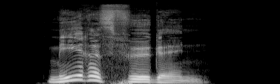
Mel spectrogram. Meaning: dative plural of Meeresvogel
- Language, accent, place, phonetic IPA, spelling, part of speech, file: German, Germany, Berlin, [ˈmeːʁəsˌføːɡl̩n], Meeresvögeln, noun, De-Meeresvögeln.ogg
